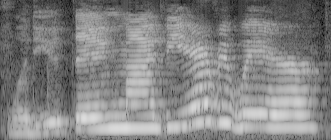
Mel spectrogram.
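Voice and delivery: ordinary delivery

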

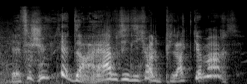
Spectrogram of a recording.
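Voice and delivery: high, loud outraged disbelief at "wieder"; he's back already?!; indignant gamer yelp; surprised disbelief. Real, not acted. Enemy reappears after defeat.

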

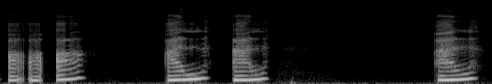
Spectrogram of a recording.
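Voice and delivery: "A" and "Al" as separate French syllables. Shown as a demonstration. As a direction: open French A, then "Al". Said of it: "French A".

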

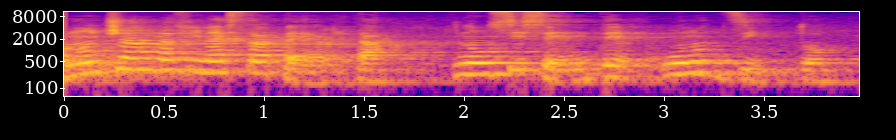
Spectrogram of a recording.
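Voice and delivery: plain reading voice

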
